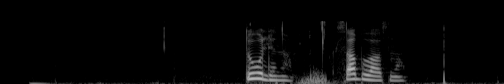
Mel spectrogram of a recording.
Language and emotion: Russian, neutral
